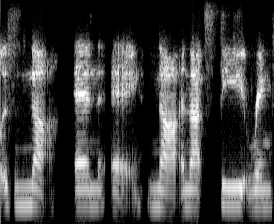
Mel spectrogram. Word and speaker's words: na: birth infinity ta is life and the next syllable is na n a na and that's the ring finger and that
